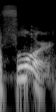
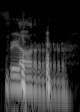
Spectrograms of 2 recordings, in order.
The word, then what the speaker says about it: Flor: So Flor. No, you're saying it wrong. Yeah, Flor. Gotta roll the R's.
